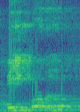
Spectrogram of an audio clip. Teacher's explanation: Izhar syafawi itu mimnya jelas. Jadi tidak ditahan seperti lakum ming itu ditahan. Tapi kalau yang bikum tidak boleh ditahan.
